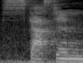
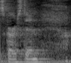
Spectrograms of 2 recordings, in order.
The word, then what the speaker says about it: Skarsten: James please forgive me people mispronounce my name all the time I get like Gaston Kirsten something like that's not even related to scarston um it doesn't bother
